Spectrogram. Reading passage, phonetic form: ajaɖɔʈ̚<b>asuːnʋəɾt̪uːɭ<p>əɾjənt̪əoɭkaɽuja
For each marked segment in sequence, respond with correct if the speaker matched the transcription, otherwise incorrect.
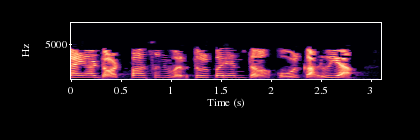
incorrect: p, correct

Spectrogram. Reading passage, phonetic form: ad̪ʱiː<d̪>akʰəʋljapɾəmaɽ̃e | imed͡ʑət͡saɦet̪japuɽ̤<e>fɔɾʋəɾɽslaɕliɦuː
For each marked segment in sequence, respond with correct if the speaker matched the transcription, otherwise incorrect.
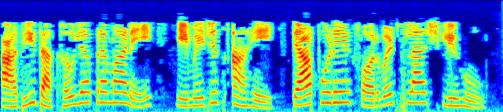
correct, correct

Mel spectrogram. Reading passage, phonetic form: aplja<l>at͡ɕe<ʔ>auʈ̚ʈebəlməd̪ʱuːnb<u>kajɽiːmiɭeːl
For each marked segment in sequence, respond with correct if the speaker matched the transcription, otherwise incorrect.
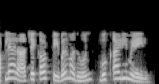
correct, incorrect: k, correct

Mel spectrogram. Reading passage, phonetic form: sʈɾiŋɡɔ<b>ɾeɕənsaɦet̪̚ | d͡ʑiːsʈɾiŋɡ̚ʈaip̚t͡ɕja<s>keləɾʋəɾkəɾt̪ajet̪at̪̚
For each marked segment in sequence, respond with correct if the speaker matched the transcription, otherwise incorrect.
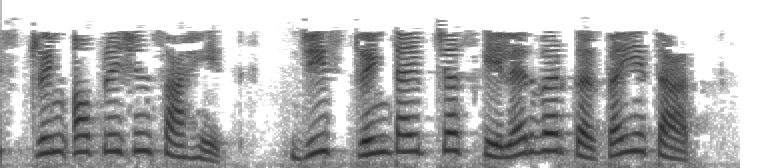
incorrect: p, correct

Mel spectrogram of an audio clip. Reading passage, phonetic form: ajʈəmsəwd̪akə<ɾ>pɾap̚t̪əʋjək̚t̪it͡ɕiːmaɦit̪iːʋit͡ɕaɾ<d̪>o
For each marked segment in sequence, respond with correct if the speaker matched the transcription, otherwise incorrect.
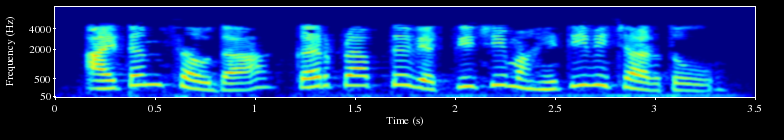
correct, incorrect: t̪

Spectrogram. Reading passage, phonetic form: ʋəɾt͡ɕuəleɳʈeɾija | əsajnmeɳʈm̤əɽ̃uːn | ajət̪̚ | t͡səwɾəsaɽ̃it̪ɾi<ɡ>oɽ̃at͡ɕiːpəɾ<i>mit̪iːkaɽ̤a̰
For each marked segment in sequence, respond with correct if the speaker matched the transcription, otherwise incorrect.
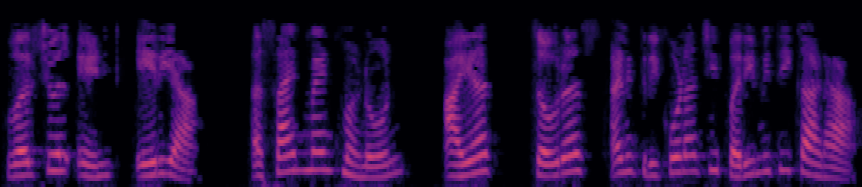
incorrect: k, correct

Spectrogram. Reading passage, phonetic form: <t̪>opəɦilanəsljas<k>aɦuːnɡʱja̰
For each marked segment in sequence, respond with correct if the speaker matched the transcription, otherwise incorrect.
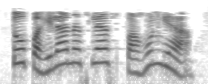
correct, incorrect: p

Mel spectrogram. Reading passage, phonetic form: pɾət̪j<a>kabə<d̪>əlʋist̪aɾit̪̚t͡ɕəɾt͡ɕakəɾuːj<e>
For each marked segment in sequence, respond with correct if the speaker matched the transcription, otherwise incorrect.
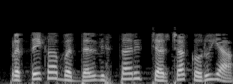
incorrect: e, incorrect: d̪ː, incorrect: a

